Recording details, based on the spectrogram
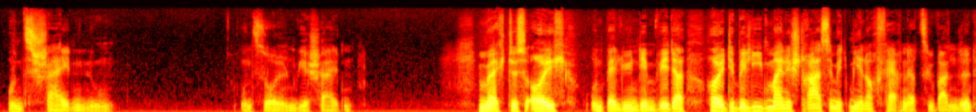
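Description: An actor playing a sly, scheming male fox in a radio play, smooth and mocking with chuckles. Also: lowish voice, no room sound. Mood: flattering. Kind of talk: classic radio play acting.

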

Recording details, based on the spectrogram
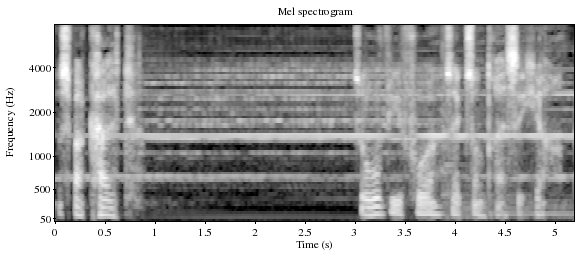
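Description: An actor playing a middle-aged man who looks back on his childhood in a radio play, reflective, confiding and gravelly. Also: medium pitch, flat delivery, takes it slowly, music in the background. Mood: grieving, remorseful. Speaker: narrator. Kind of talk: dramatic first-person radio play narration.

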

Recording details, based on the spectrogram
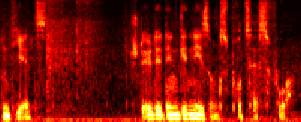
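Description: Guy doing cocky teen ghost prankster, radio play, lowish voice, noisy background. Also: little pitch movement, normal speed, recorded from a distance, lightly acted. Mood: sardonic, ominous. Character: dead teenage boy, mischievous, cocky prankster ghost. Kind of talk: radio drama acting.

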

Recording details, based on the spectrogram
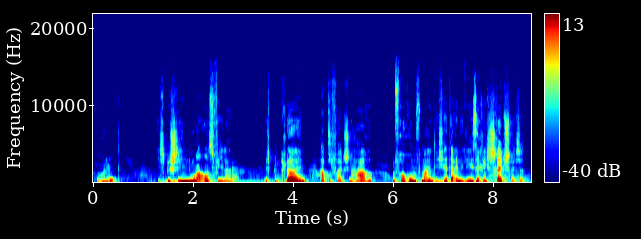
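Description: A woman's voice: mid-range voice, unhurried, darkish tone, close to an everyday voice. A woman voicing a cheeky, self-assured schoolboy who teases and talks boldly. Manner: cheeky, teasing, brash. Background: music.

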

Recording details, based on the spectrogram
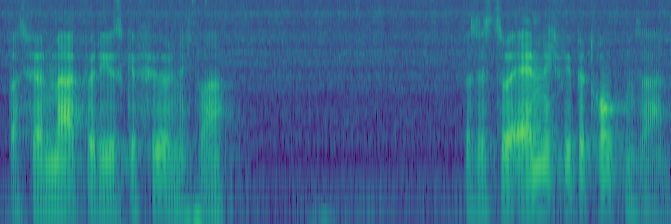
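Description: A man's voice: sits low, lively intonation, normal speed, poor audio. A man playing a brooding Algerian narrator who recounts his life in a literary audio drama. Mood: reflective. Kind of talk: dramatic first-person narration.

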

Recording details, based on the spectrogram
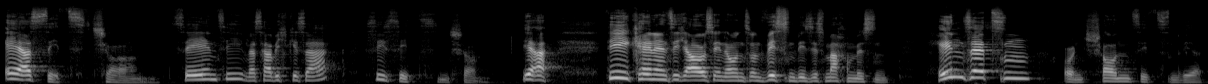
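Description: A woman's voice: mid-range voice, sing-song, measured pace, sharp tone. An actress playing a shrewd, middle-aged female war trader, earthy and sardonic, in theatrical style. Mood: sardonic, resigned. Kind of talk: theatrical stage acting with half-sung song.

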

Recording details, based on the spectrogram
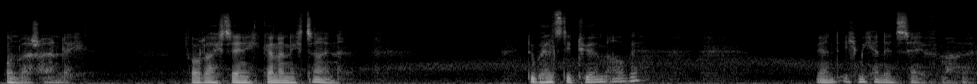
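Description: Cool wry detective guy, really deep voice, unruffled, radio play, noisy track. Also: a little slow, pauses often. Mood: hushed, wry. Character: cool, wry, self-assured male detective on a burglary. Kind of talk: radio drama acting.

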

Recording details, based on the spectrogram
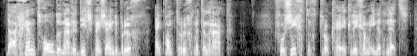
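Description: A man the reading a crime story as an audiobook, in a measured, expressive storytelling manner. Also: medium pitch, breathy edge, dry recording. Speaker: audiobook narrator. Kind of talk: scripted literary narration of a crime story.

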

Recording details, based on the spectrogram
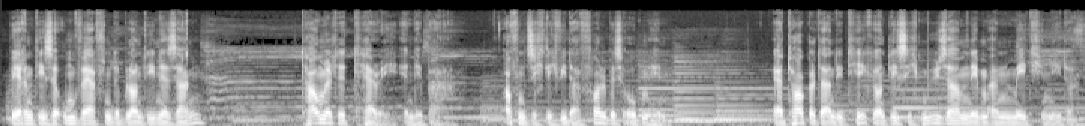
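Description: A man's voice: rumbling low, animated, moderate pace, creaky, over music, full character voice. An actor playing a laconic, world-weary private detective who narrates his story dryly in a noir radio drama. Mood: dry, wry. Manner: dry, laconic. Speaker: narrator and lead character.

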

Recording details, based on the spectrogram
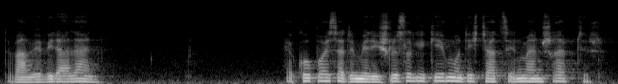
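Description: A man playing a quiet, shaken witness who recounts a wartime arrest in a measured, detailed way, as in a radio documentary. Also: mid-range voice, fairly even intonation, creaky, natural voice. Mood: subdued, remembering. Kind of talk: dramatized documentary monologue in German.

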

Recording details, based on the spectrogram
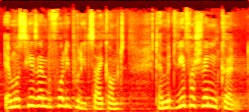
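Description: A woman's voice: fairly high pitch, animated, fast talker, husky, long reverb tail. A woman playing a decisive, bossy teenage boy detective in a radio play. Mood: urgent, commanding. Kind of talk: German youth radio play acting. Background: loud music.

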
